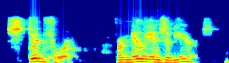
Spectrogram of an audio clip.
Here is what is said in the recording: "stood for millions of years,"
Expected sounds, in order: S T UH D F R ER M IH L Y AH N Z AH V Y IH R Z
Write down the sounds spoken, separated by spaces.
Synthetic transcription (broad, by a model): S T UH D F R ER M IH L Y AH N Z AH V Y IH R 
